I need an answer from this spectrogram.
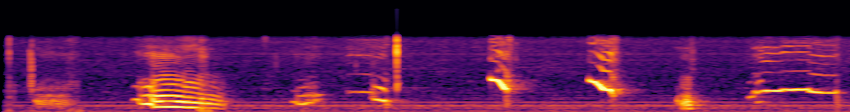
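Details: Female puppy whining as she is shaken: a loud drawn-out falling whine, then shorter squeaky yelps and bent whistling whines, ending on a thin sustained whimper, indoors.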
